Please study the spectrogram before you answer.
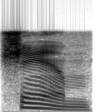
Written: sham

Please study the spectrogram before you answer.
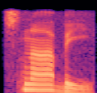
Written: snobby

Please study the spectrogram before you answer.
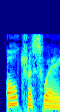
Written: ultrasuede

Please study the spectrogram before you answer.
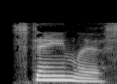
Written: stainless

